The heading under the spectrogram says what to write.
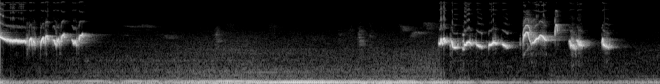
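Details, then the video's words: Orange-headed thrush (anis merah) song, ngeplong style, used to provoke another bird to answer: a warbled phrase, a long pause over low hum, then a second phrase of quick whistles and chips. "ANIS MERAH LOYO Bakal SONTAK NYAUT GACOR dan EMOSI dengar Kicauan Ngeplong ini"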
